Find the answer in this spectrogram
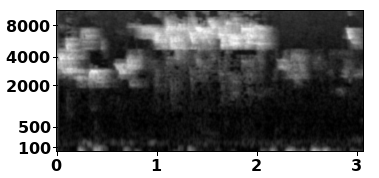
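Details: Quick canary song: a string of sharp, high twittering notes flowing into a bright, sustained trill, then more short chirps.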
